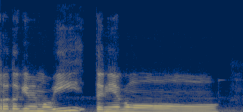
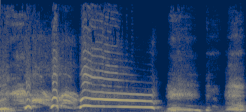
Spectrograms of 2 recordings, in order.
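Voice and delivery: long, very high squeal of laughter; high shrieking laugh. Real, not acted. Startled by the creature overhead.

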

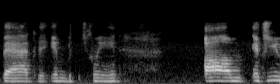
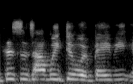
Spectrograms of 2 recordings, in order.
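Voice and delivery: higher, pumped-up ring announcement; hyped wrestler call; 7 semitones higher than usual. Retold or imitated. Heath Slater hyping the crowd on the commentary mic, pumped-up higher call. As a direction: hype the crowd like a heel on the mic.

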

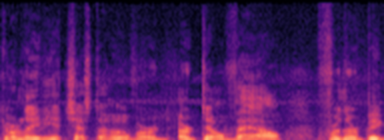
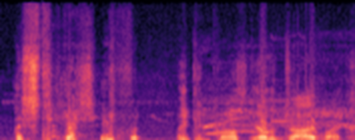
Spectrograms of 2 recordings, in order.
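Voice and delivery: high-pitched impression of a simple big guy; mock simpleton voice, high; 10 semitones higher than usual. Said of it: "who is a little slow".

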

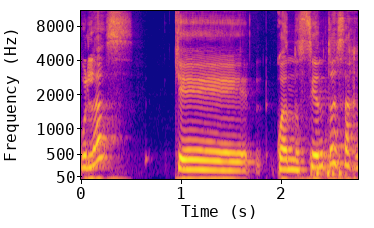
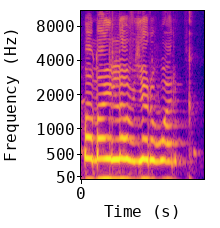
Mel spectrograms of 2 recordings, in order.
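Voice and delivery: gushing laugh; 8 semitones higher than usual. Acted. Emotional thanks to mom.

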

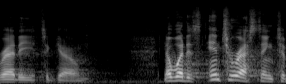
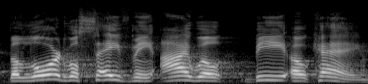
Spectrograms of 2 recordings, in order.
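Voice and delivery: slow, drawn-out, louder refusal; emphatic calling up; 3 semitones higher, 4 dB louder, slower than usual. Retold or imitated. Stranded man answers the helicopter above, slow emphatic call. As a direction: stretch each word, calling it upward.

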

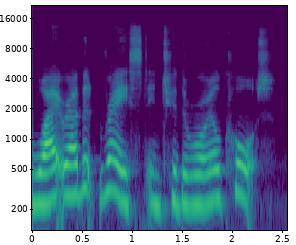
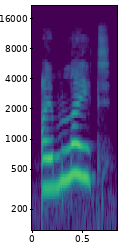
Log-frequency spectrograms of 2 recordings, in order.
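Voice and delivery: much higher, louder panicked cry; a rabbit squeaking in a rush; cried out; 10 semitones higher, 4 dB louder than usual. A narrator's reading. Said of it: "he cried".

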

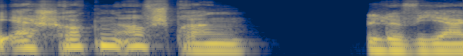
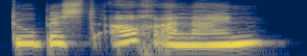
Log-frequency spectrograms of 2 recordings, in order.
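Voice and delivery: put-on young girl voice; 9 semitones higher than usual. A narrator's reading. Girl's tender question.

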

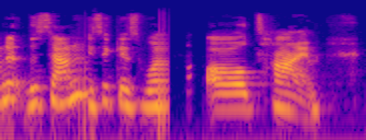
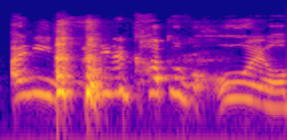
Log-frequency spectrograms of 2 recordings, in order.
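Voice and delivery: higher mocking dad voice; 8 semitones higher than usual. Daughter mocking dad asking for oil while cooking. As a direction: parody a helpless dad. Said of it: "he's like".

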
